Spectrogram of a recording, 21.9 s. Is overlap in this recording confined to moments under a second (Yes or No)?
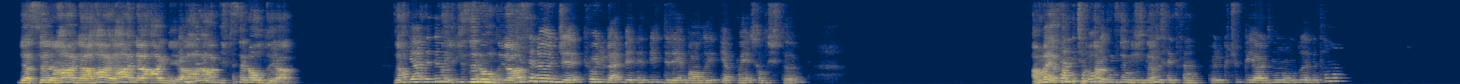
No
